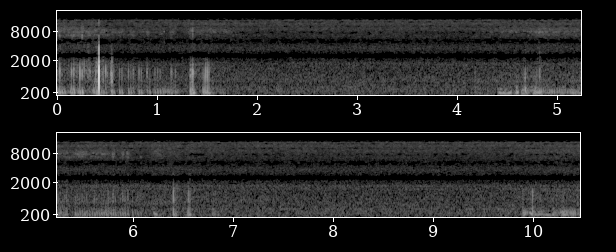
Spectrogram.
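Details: Snoring from a miniature Pomeranian comes in short, soft, rasping bursts: a cluster at the start, another in the middle, and a faint one at the end, with near silence between them.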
